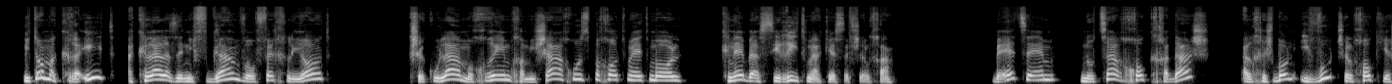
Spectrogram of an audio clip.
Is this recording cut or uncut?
uncut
